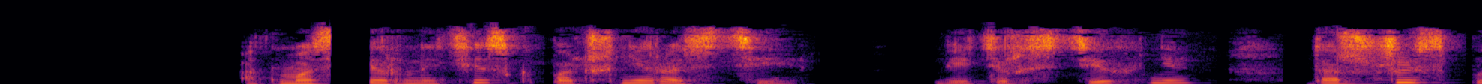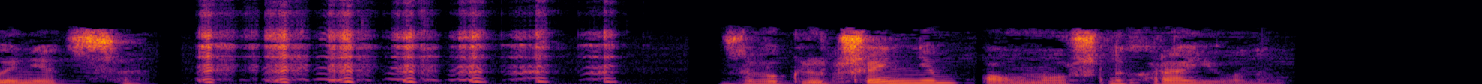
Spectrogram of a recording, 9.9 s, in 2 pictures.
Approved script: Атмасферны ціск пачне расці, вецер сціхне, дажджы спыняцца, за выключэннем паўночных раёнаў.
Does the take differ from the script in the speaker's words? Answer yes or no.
no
